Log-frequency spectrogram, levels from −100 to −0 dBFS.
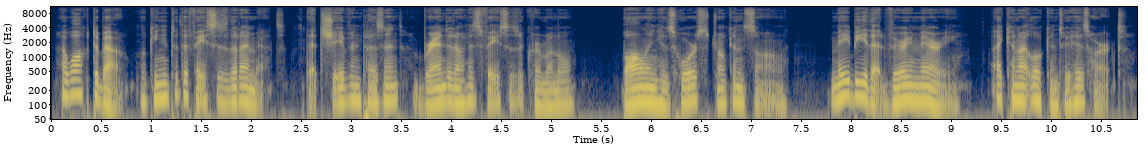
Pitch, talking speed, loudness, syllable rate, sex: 115 Hz, 200 wpm, -22 LUFS, 5.8 syllables/s, male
